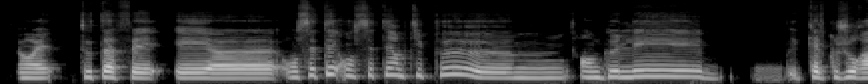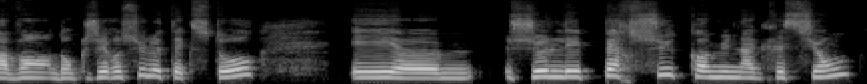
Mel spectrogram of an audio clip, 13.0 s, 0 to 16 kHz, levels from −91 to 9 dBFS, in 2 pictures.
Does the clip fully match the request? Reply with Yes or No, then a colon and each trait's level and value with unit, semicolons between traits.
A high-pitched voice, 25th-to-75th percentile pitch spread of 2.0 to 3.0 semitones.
No: high, 220 Hz; average, 3.6 semitones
